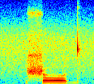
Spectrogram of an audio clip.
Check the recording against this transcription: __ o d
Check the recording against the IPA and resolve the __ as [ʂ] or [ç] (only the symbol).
ʂ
